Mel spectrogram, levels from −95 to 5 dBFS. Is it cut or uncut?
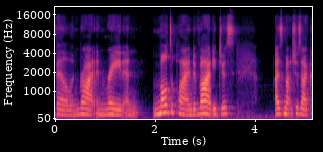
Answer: cut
